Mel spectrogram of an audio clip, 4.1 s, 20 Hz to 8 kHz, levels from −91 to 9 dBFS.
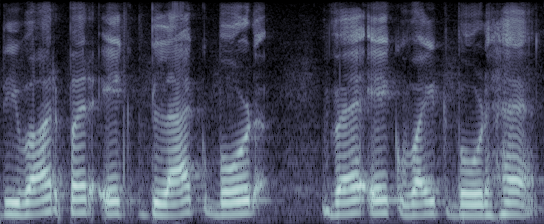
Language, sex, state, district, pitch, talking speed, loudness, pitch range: Hindi, male, Arunachal Pradesh, Lower Dibang Valley, 155 Hz, 145 wpm, -14 LUFS, 150-165 Hz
